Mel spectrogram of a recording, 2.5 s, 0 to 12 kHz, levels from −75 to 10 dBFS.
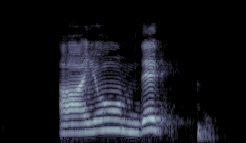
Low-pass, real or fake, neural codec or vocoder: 7.2 kHz; fake; codec, 16 kHz, 4.8 kbps, FACodec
